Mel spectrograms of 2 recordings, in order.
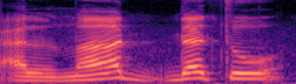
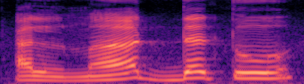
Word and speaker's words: al-maddatu: Ini uh, masuk kepada masalah susah dan mudah nih ya al-maddah ada dalnya tasdid ya al-maddatu nah gitu ya bacanya al-maddatu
